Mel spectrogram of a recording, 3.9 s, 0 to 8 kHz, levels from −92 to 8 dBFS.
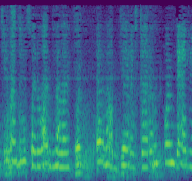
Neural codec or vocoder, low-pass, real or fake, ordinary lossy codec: codec, 44.1 kHz, 0.9 kbps, DAC; 7.2 kHz; fake; MP3, 32 kbps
